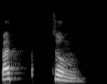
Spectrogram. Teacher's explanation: We have to ignore this dal with the sukoon. We have to join this ba all the way to the ta, and we have to harden it because it's got a shadda on top. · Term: harden that ta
